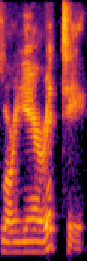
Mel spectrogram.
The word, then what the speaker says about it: Moriarity: That Moriarty is Moriarty. Oh. Mine is Moriarity. So I have two Oh, eyes, whereas Professor Moriarty only has one eye.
